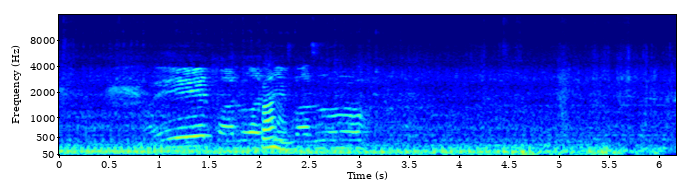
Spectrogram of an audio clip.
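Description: A small auto-rickshaw engine running steadily. A person's voice calls out briefly over it, about a second in.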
